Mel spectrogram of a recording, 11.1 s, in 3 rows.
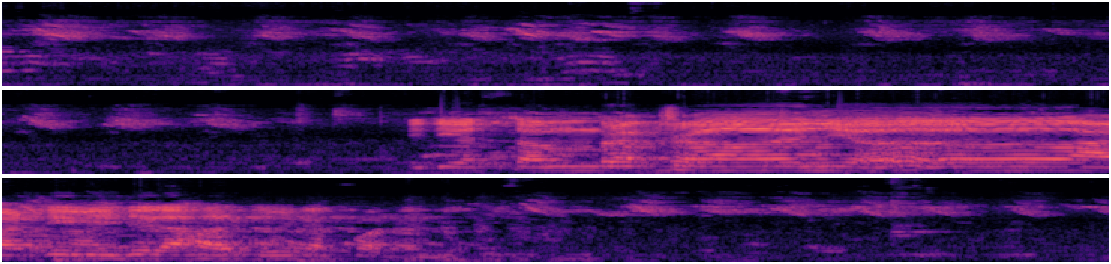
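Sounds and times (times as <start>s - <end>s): man speaking over a microphone: 5.0s - 9.2s.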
